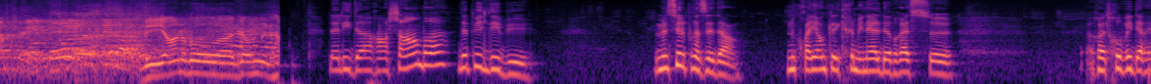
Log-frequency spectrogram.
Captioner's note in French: voix de l'interprète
